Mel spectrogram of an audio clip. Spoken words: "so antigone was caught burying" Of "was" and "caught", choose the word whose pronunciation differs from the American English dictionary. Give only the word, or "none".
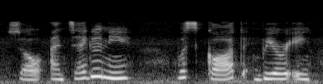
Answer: was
